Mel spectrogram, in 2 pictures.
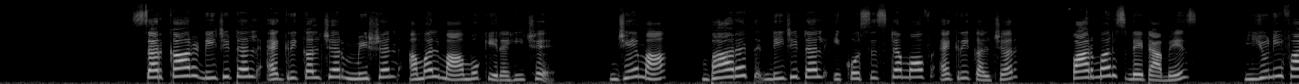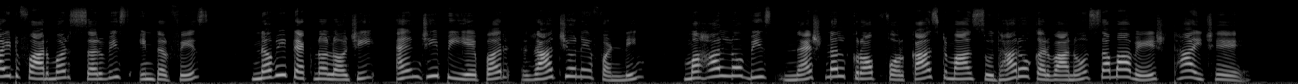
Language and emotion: Gujarati, neutral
